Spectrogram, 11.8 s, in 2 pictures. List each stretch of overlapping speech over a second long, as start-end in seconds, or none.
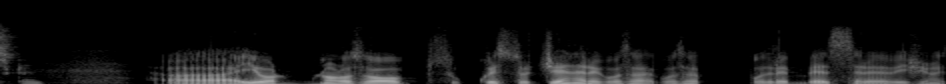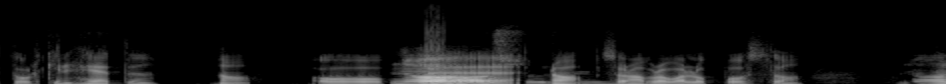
8.3-10.1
